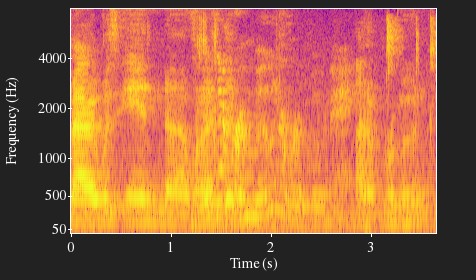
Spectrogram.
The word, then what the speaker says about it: Ramune: So Rumune is, John, when I was in, Is it Ramoon or Ramune? I don't, Ramoon, probably? Ramune.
